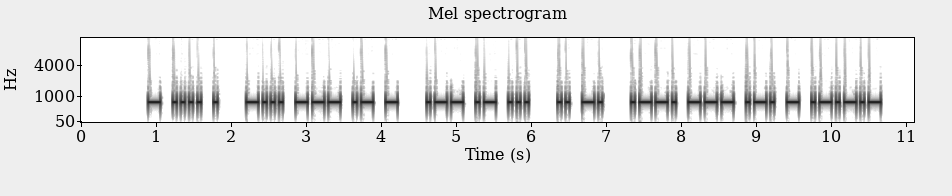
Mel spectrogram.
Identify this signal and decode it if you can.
Morse code, heard as a keyed tone, about 22 wpm, 700 Hz. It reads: THE BOAT WAS IN PORT.
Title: Sentences from Top 1000 Words - Review Part 1 - 22wpm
